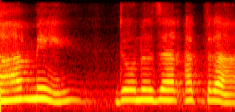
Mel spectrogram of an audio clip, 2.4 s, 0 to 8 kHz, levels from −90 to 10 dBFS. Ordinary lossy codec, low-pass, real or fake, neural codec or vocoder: none; 7.2 kHz; fake; codec, 16 kHz in and 24 kHz out, 0.4 kbps, LongCat-Audio-Codec, two codebook decoder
